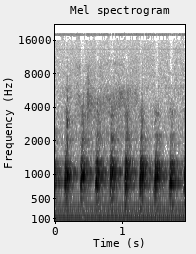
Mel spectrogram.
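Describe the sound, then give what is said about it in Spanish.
Hens clucking in a steady, rapid rhythm, about nine short clucks over two seconds, clear with a low hum underneath and no talking. “Tenemos el momento, ahí están las gallinas”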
